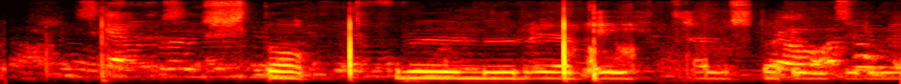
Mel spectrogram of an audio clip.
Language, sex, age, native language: Icelandic, male, 11, Icelandic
